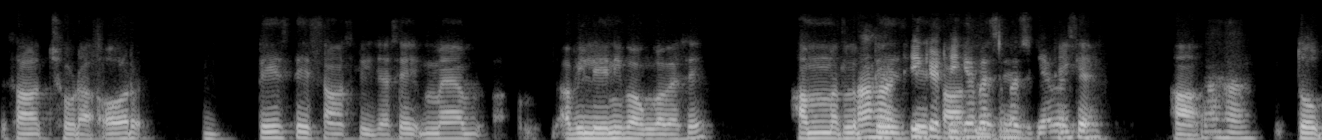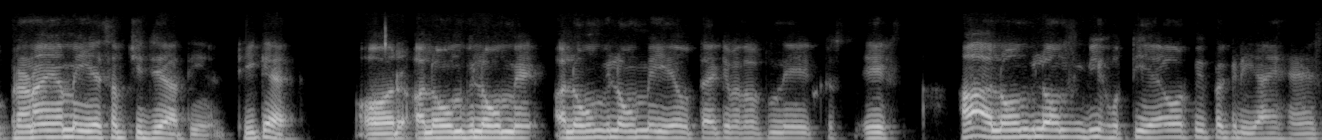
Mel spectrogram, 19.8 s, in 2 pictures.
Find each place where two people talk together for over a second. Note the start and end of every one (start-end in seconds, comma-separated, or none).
6.4-8.1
